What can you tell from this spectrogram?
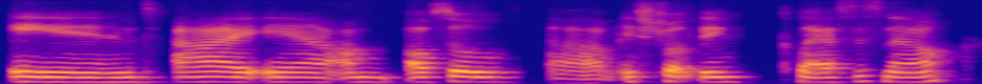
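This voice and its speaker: A woman talks in an earnest, heartfelt way, her thoughts coming in halting pieces. Her voice sits a little low for a woman. The sound is dull and lo-fi. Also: flat delivery, darkish tone. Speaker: award-winning procurement professional, guest. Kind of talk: conversational interview.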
